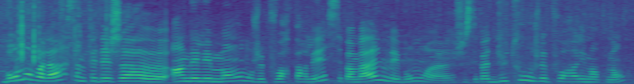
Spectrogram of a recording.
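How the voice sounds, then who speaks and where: A woman's voice: high-pitched, fast talker, over music. A woman presenter talking casually and spontaneously as she explores and asks questions. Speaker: presenter on a discovery challenge.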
